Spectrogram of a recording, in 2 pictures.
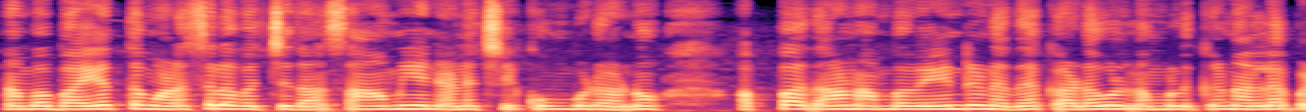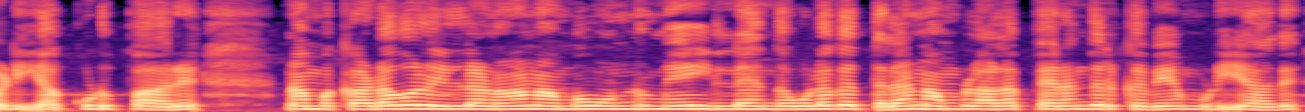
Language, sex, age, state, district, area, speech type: Tamil, female, 18-30, Tamil Nadu, Kallakurichi, urban, spontaneous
